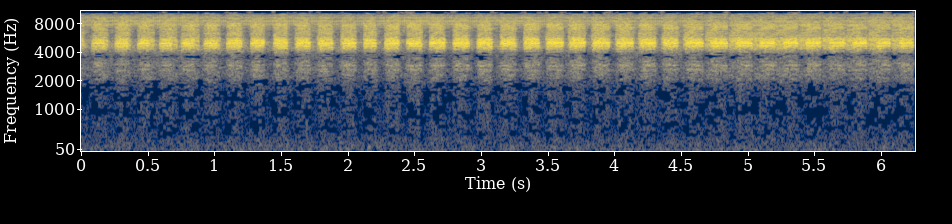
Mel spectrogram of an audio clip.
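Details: Cicadas singing in summer in Provence, southern France: a loud, dense buzzing drone, high-pitched, pulsing in rapid regular throbs about three per second throughout, with no other sounds.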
